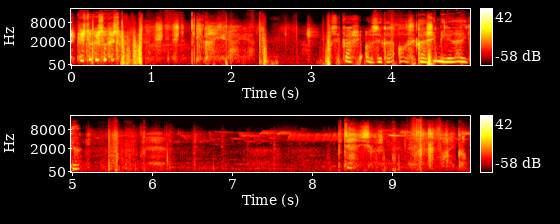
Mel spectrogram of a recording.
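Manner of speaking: hushed whisper, hiding; whispering while hiding. Real, not acted. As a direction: whisper so he can't hear. Hiding from the man, hushing. (chuchoter en se cachant)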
